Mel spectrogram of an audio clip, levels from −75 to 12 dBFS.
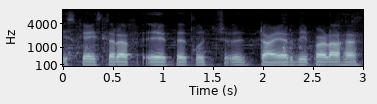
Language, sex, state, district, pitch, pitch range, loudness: Hindi, male, Delhi, New Delhi, 105 Hz, 105-110 Hz, -18 LUFS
